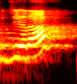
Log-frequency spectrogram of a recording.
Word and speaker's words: giraffe: G in the back, we pronounce it ga. Garden, gold, gallop. But for giraffe, G.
